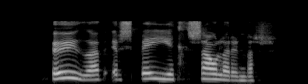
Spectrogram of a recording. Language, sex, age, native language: Icelandic, female, 30-39, Icelandic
